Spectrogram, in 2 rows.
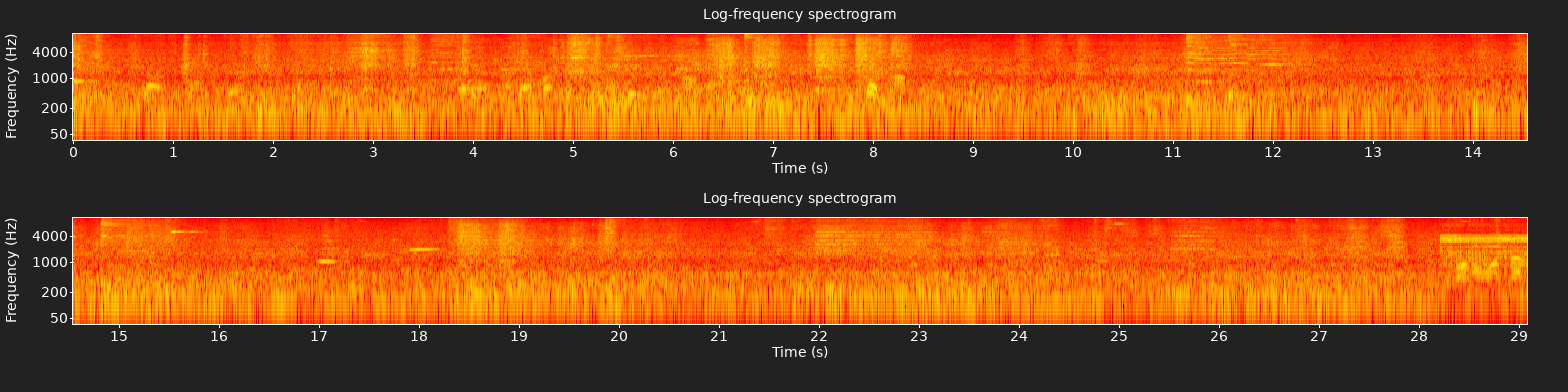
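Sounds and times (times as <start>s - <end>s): train wheels rumbling on rail: 0.0s - 29.0s
high-pitched wheel squeals: 17.0s - 18.2s.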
